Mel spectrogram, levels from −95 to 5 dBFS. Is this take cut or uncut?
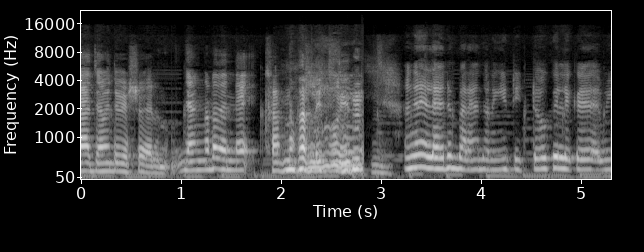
cut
